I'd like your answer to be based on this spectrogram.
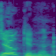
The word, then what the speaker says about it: Joaquin: I'm like, oh, it's Joaquin.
